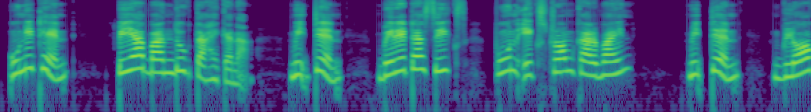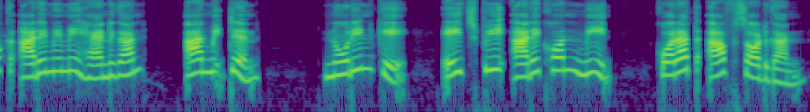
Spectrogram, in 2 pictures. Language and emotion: Santali, neutral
